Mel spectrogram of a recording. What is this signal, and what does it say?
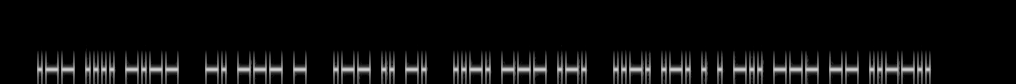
Morse code, heard as a keyed tone, about 30 wpm, 700 Hz. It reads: WHY NOT WIN FOR FREEDOM?
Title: Sentences from Top 1500 Words 30wpm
